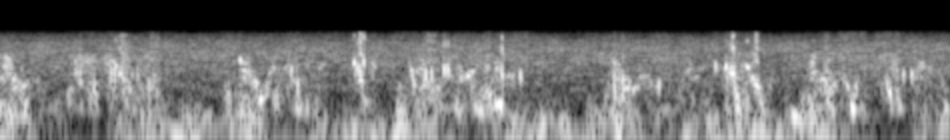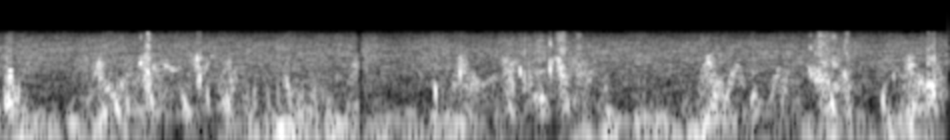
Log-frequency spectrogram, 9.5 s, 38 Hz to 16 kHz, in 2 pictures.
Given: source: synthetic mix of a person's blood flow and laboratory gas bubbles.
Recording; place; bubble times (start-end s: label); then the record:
Doppler ultrasound of blood flow; precordium
0.10-0.18 s: bubbles
0.34-0.86 s: bubbles
1.12-1.26 s: bubbles
1.35-1.65 s: bubbles
1.75-1.92 s: bubbles
1.97-2.65 s: bubbles
3.04-3.19 s: bubbles
3.27-3.35 s: bubbles
3.55-3.89 s: bubbles
4.12-4.34 s: bubbles
4.38-4.63 s: bubbles
4.71-4.89 s: bubbles
5.24-6.41 s: bubbles
6.91-6.99 s: bubbles
7.02-7.10 s: bubbles
7.25-7.72 s: bubbles
8.51-8.57 s: bubbles
8.79-9.04 s: bubbles
9.14-9.27 s: bubbles
9.40-9.50 s: bubbles
From the record:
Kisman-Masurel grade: 243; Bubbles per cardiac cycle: several, 3 to 8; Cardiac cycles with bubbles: 100%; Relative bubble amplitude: loud (0.450 to 0.775); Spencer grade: 3 (all of the cardiac periods contain showers or single bubble signals, but not dominating or overriding the cardiac motion signals); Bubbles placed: anywhere in the cardiac cycle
